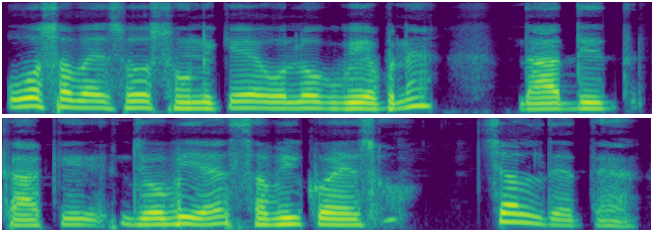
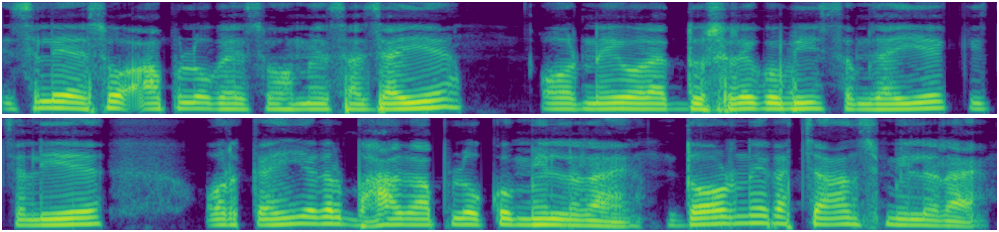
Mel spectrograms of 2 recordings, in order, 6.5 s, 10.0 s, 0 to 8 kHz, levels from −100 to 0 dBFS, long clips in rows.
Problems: none marked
